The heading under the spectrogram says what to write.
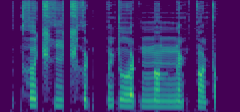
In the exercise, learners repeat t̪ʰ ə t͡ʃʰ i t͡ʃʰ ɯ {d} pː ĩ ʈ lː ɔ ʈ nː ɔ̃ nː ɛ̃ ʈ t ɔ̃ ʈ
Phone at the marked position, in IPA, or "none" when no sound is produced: ʈ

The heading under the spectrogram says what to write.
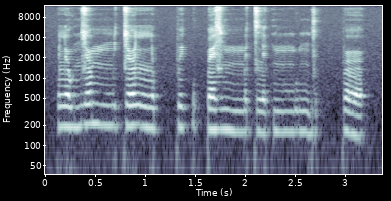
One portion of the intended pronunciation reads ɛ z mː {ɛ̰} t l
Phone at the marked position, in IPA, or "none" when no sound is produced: ɛ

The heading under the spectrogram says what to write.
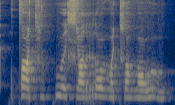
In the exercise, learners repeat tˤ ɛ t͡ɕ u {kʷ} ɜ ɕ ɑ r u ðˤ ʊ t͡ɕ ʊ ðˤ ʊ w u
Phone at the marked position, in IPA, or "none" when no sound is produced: kʷ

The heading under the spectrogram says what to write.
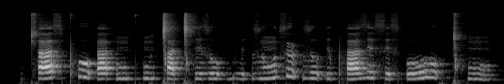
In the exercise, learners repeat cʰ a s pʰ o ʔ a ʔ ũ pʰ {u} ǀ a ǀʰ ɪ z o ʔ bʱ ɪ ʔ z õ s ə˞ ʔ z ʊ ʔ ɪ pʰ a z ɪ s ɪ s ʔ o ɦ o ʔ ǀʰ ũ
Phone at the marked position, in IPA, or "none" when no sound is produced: ũ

